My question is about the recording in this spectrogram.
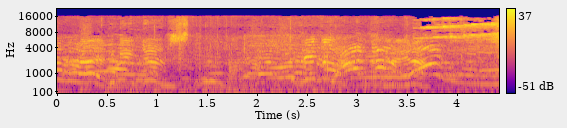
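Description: Several voices, children's among them, talking and calling out over one another.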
